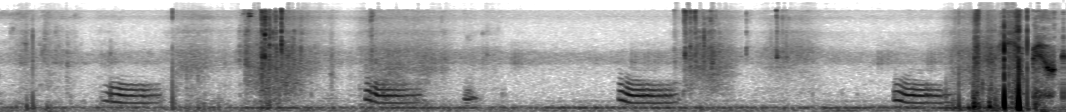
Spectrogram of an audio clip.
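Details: Several pet ferrets asleep in a pouch, snoring in a steady rhythm: four squeaky, nasal, slightly falling whistles roughly every two and a half seconds, with bedding rustles and handling noise in between.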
